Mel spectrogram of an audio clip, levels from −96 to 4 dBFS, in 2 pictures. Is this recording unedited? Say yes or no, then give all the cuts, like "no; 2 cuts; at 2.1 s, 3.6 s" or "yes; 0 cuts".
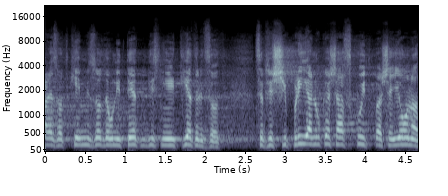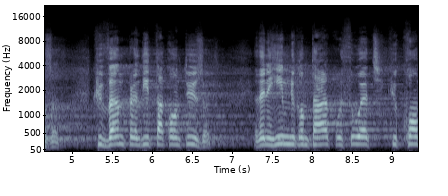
yes; 0 cuts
